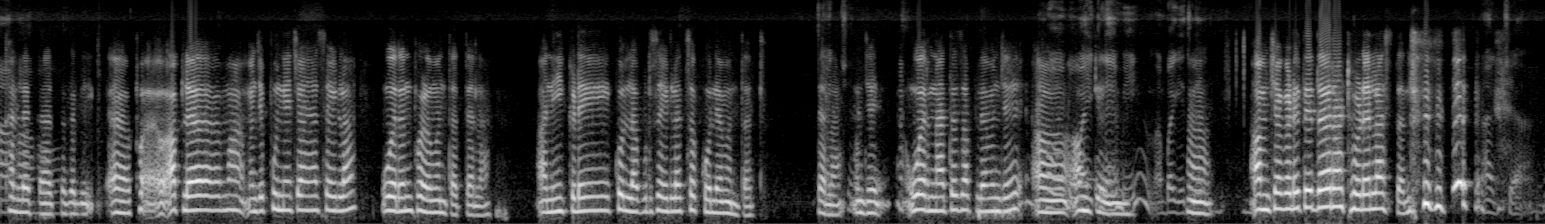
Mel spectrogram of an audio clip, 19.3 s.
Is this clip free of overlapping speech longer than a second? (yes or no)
yes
